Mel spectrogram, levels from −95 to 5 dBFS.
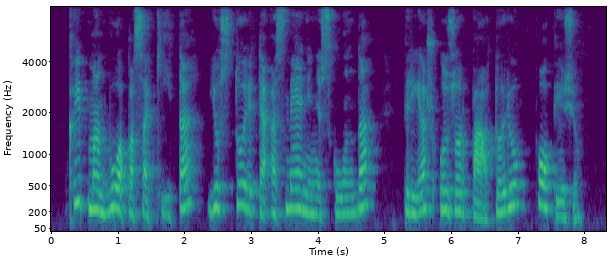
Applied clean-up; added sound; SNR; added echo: none; none; none; none.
